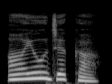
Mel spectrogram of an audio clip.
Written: ಆಯೋಜಕಿ

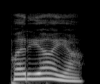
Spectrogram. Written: ಪರ್ಯಯ

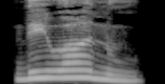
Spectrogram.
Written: ದಿವಾನು

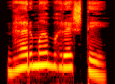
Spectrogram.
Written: ಧರ್ಮಭ್ರಷ್ಟ

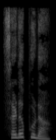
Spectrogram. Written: ಸಡಪುಡ

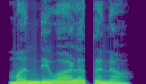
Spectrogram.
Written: ಮಂದೆವಾಳತನ

